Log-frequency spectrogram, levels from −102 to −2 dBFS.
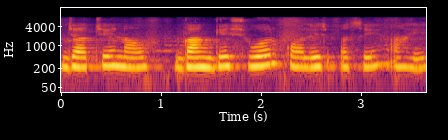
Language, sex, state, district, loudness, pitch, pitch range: Marathi, female, Maharashtra, Solapur, -19 LUFS, 220 Hz, 215-230 Hz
